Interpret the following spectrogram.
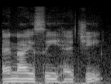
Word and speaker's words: niche: Now let us explore the next one, which is, we call it as niche tourism, N-I-C-H-E, it is pronounced as niche.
